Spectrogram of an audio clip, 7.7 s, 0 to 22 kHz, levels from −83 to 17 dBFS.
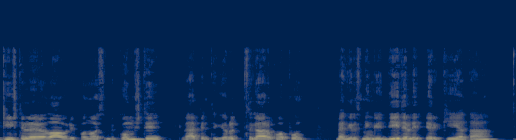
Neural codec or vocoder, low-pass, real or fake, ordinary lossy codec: none; 14.4 kHz; real; MP3, 64 kbps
